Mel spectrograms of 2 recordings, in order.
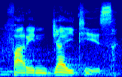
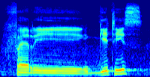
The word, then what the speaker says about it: pharyngitis: matter of trying so we say pharyngitis not fairing itís not Ferengi T's and all that remember also say laryngitis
